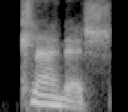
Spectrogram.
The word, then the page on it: clannish: Indian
